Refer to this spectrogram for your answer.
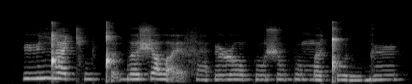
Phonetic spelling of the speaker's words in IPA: y ŋ͡ǃ æ cʰ ṳ ǃ ə̰ b ə ʃ ə lˠ ɛ̰ f æ̤ ʔ ʉ ɭ o k u ʃ u p u m ə ǃ u ɾ ṳ ɡ ʉ

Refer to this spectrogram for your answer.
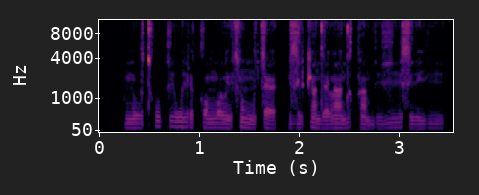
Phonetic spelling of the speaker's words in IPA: n uː˨ tʰ u˦ k i˦ w i˦ ɾ ɪ˨ k o˦ ŋ o˦ l ĩ˨ s ũ˦ ŋ ũ˨ t͡s ɛ˦˨ | z i˨ t͡ʃ ã˦ d ɛ˨ l ã˦ d ʊ˦ k ã˨ b iː˨ ɣ iː˦ s iː˨ j iː˦

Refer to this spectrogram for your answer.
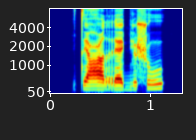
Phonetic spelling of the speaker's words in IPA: t̪ e ʕ ɑ r ɛ bʲ u ʂ u

